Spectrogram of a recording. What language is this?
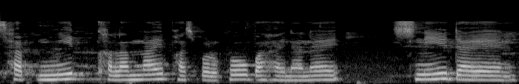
Bodo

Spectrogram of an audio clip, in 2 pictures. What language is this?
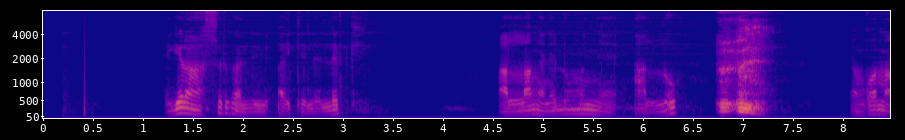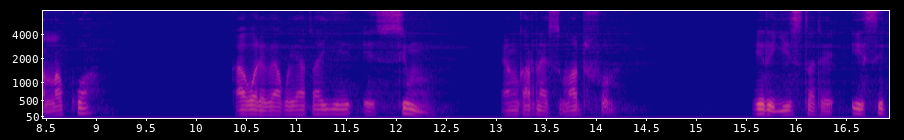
Masai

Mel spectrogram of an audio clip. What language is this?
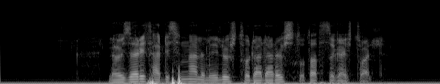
Amharic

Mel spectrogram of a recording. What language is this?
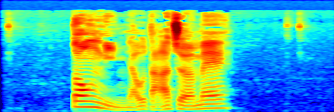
Cantonese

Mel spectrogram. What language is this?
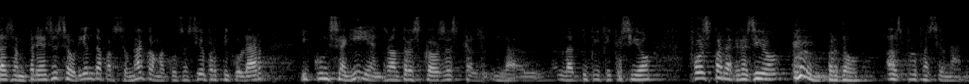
Catalan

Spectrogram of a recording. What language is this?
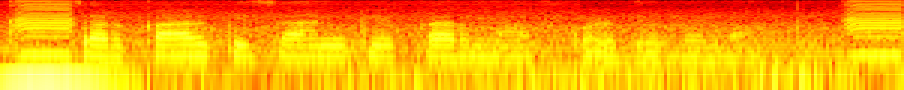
Bhojpuri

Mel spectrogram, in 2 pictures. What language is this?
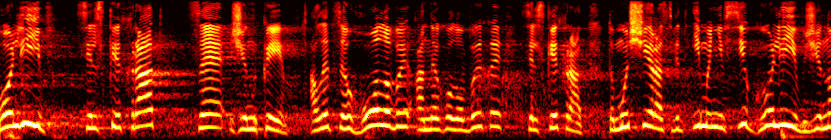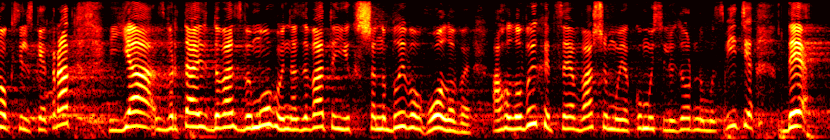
Ukrainian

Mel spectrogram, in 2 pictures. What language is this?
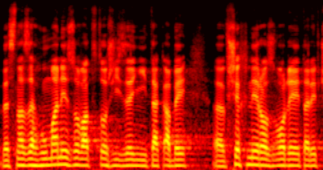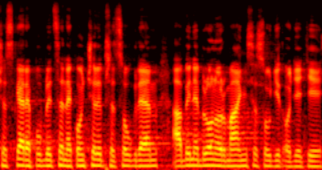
Czech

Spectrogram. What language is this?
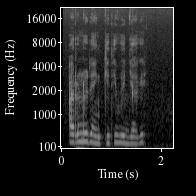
Masai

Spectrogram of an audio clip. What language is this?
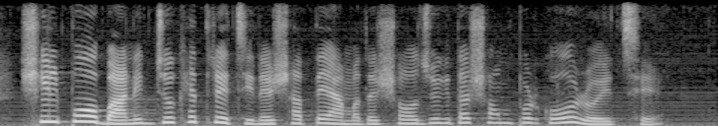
Bangla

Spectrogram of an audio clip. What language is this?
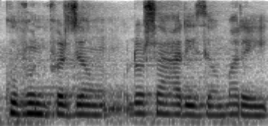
Bodo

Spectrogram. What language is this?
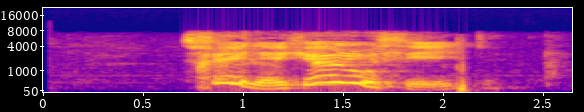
Kabyle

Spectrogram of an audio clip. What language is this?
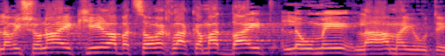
Hebrew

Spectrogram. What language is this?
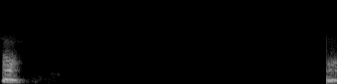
Malayalam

